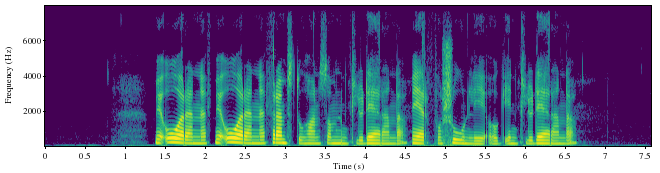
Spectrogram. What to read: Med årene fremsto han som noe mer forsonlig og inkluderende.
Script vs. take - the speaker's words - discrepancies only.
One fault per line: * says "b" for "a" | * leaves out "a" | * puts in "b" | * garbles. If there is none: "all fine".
* puts in "med årene"
* says "inkluderende" for "noe"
